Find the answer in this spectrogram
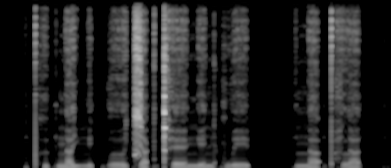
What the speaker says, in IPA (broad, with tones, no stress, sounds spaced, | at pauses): pʰ ɯ˥˩ k̚ n a˨˩ j ŋ e˨˩ k̚ w ɤː˩˦ t͡ɕ a˨˩ k̚ tʰ ɛː˨˩ ŋ e˧ n k w eː˨˩ p̚ | n a˨˩ ʔ pʰ l a˨˩ t̚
